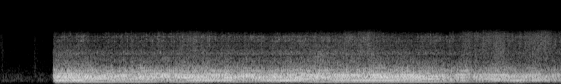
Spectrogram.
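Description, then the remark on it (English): After a brief quiet moment, a loud, steady engine drone kicks in and holds constant, a dense low rumble of heavy propeller aircraft engines: a formation of eight army bombers flying off Bayonne, New Jersey. “Army bombing plane V-843 off Bayonne, New Jersey. Lieutenant Vogt commanding 8 bombers, reporting to Commander Fairfax Langham Field.”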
